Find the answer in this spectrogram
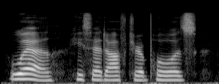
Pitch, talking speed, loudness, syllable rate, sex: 210 Hz, 165 wpm, -17 LUFS, 4.7 syllables/s, female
